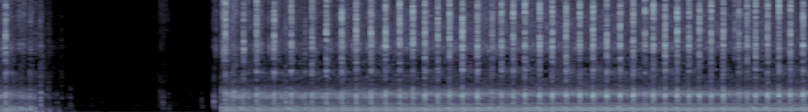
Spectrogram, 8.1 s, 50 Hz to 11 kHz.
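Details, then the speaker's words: Poulan 3000 chainsaw, previously wouldn't start, after draining dirty old fuel and adding fresh: catches after a pull, then fast slightly uneven burbling idle; runs fine but a little rich, low-speed mixture to be adjusted. "All right, so she runs. She runs pretty good too. She runs a little rich, but I'll adjust the low speed on it and we'll get it running better."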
